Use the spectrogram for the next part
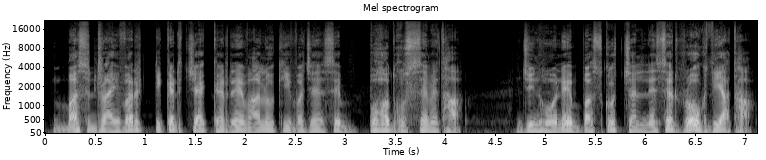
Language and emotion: Urdu, angry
